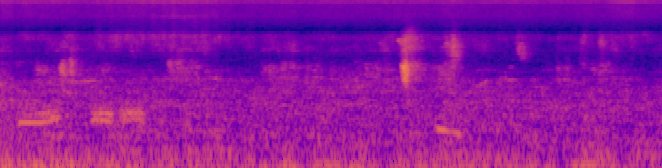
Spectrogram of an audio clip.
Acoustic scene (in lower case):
park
